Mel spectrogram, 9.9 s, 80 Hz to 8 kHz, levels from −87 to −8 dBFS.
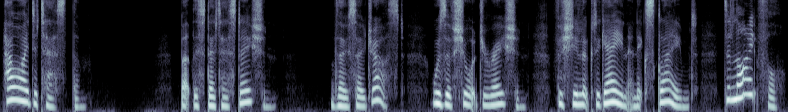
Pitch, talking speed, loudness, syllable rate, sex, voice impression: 225 Hz, 130 wpm, -20 LUFS, 4.6 syllables/s, female, feminine, adult-like, slightly relaxed, soft, fluent, slightly raspy, slightly calm, friendly, reassuring, elegant, kind, modest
